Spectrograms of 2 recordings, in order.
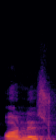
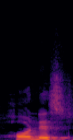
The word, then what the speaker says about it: honest: अब हमने पहले भी बात की हुई है, जब देखिए ऑनेस्ट को भी प्रोनाउंस एज ओ से स्टार्ट करते हैं, नॉट एच, हॉनेस्ट नहीं होता।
